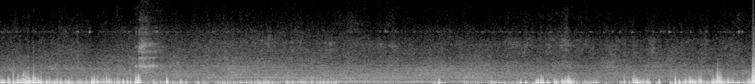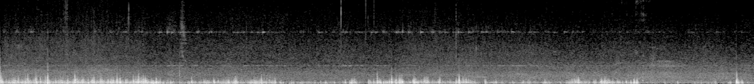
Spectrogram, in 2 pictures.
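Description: Wind buffeting the microphone in irregular gusts, a rumbling rush that surges and drops every second or two.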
